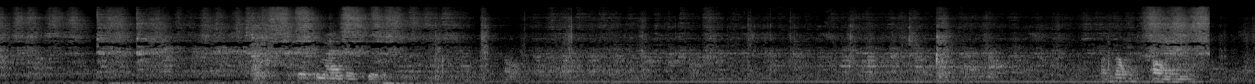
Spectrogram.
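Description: Scraping and handling noises with a few sharp clicks as hands work inside a freshly built masonry oven. Brief indistinct voice sounds come twice, and a steady low hum runs through the middle.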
